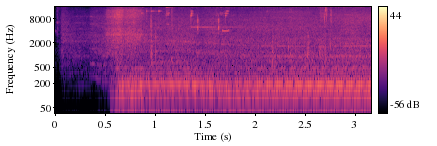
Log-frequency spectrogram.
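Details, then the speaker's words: Subaru STI after four months sitting in winter, fresh oil change, in neutral: brief crank, then clean catch and steady even idle with no knocks or ticks; oil and fuel pressure good, slightly warm. "and let's just check our oil pressure oil pressure is good fuel pressure is good and we actually have a little bit of warmth"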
